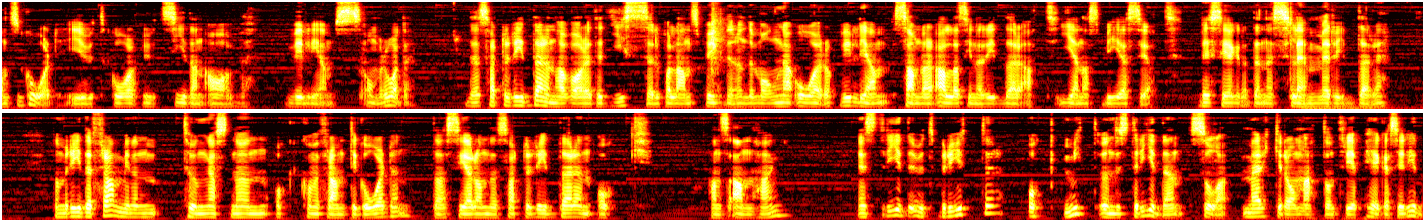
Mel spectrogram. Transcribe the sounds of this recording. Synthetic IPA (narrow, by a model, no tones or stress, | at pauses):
nsɡo̰ːɖɪ̰ʉʉ̟ːt̪siːd̪ana̰vː | ɪlɪa̰msɔ̰mɾoːd̪ə̰ | d̪ɛnsvaʈːaɾɪd̪ːaɾənhaɾvɑːɾɪt̪ɛt̪jɪsəlpʰɔland̪sbʏɡd̪ənɵnd̪əɾmɔŋːaʔoːɾʔɔkvɪljamsamlaɾʔa̰lːasiːnaɾɪd̪ːaɾ̰a̰t̪jeːnast̪̚beːsɛja̰t̪ | bɛseːɡɾa̰d̪ɛnæslɛmːəɾɪd̪aɾə | d̪̥ɔmɾiːd̪əɾfɾamːɪd̪ɛn | t̪ʰɵŋːasnœnːɔkʰːɔmːəɾfɾamːt̪ʰɪlɡoːɖənd̪̥aseːɖɔmd̪ɛnsvaʈːaɾɪd̪ːaɾənɔk | hansa̰nːɦaŋː | ɛnst̪ɾiːd̪ʉ̟ːt̪bɾyːt̪əɾ | ɔkmɪt̪ʰːɵnd̪əʂt̪ɾiːd̪ənsɔmæɾkəɖɔmat̪̚d̪ɔmt̪ʰɾeːpʰeːɡaʂɪɾɪd̪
